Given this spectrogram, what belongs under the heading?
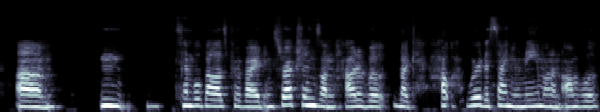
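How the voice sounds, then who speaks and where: A woman talks very fast in a somewhat breathy voice, with medium pitch and monotone, flat intonation. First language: not English. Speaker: student journalist. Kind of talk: presentation with slides. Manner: many fillers (um, like).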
